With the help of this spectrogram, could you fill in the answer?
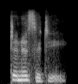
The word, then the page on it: tonicity: Indian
